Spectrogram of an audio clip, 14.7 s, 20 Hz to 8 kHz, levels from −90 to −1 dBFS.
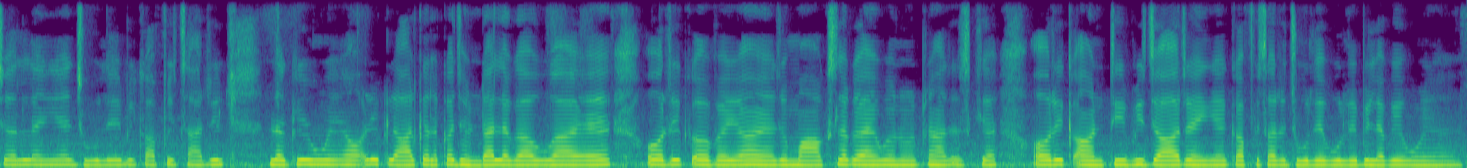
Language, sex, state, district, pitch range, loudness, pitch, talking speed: Hindi, female, Uttar Pradesh, Gorakhpur, 215-225 Hz, -13 LUFS, 215 Hz, 170 wpm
